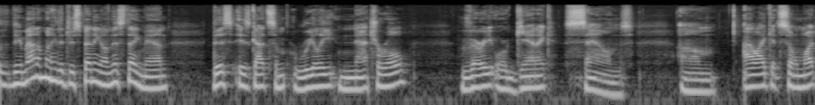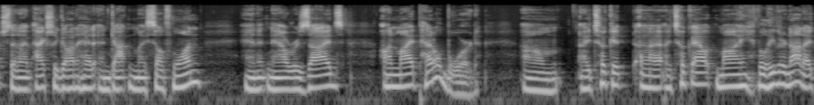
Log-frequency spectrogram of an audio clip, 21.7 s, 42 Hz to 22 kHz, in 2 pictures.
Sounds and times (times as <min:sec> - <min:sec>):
Speech: 0:00.0 - 0:05.5, 0:06.1 - 0:21.7.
